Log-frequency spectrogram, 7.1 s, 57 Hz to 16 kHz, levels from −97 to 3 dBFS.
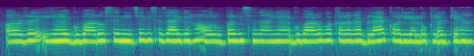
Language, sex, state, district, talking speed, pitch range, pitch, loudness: Hindi, female, Odisha, Nuapada, 210 wpm, 255-270 Hz, 265 Hz, -12 LUFS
